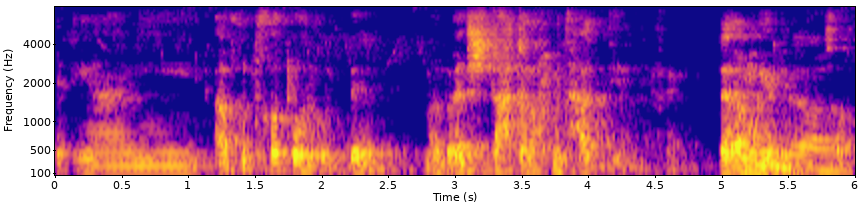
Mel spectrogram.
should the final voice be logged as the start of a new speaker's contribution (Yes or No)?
Yes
